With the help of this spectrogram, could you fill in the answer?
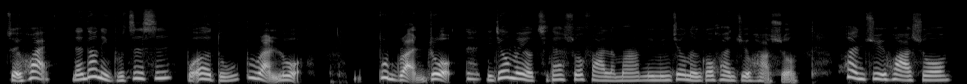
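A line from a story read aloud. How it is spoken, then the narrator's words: Muttering. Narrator (Chinese): 英格丽嘀咕了一句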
